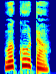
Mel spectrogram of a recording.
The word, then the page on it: ವಿಕಟ: vika'ta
